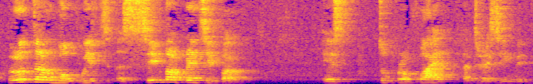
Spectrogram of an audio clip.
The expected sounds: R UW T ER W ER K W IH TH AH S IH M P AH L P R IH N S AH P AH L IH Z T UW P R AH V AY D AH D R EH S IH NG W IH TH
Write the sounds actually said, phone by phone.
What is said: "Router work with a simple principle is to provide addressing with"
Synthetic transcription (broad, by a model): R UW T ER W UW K W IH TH AH S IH M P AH L P R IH N S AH P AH L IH S T UW P R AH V AY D AH D R EH S IH NG W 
